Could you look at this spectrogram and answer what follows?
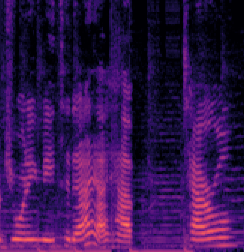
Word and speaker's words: Taral: me today I have tarl Thompson am I pronouncing your name correctly yes okay tarl Thompson marketing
